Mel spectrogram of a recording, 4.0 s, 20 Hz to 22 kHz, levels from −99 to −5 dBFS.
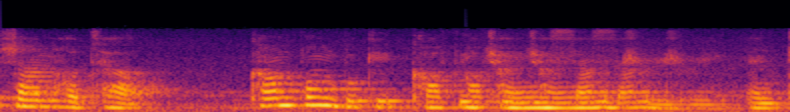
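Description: From 2.32 s to the end, a doubled audio track appears, most likely because the speech is being captured a second time through a slower path, or an edit has left two copies running out of step. A second, full-band copy trails the original by around 200 ms, roughly 5 dB quieter. It cuts in abruptly rather than fading up, and with no decay or room colour it sounds like a flat, stuttering repeat, not a natural echo.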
